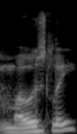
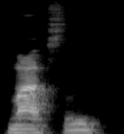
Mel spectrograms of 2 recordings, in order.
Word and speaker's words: Moxley: Not Mosley? – It said M-O-X, right? – Yeah, but X could sound like Z sometimes. – Nah, man. Moxley. – All right. John Moxley.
